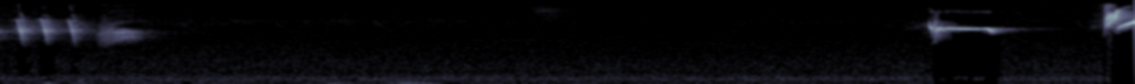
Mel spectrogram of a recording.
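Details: A Blue-and-white flycatcher gives four quick buzzy notes, then a silence of about four seconds, then a steady flat whistle and the start of a sharp high note at the end.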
